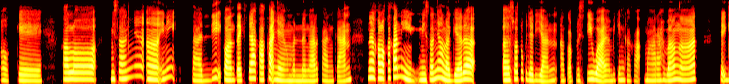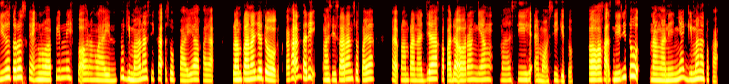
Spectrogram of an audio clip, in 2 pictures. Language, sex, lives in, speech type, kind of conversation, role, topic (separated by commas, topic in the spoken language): Indonesian, female, Indonesia, conversation, podcast, host, Bagaimana cara mendengarkan orang yang sedang marah tanpa ikut terpancing emosi?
